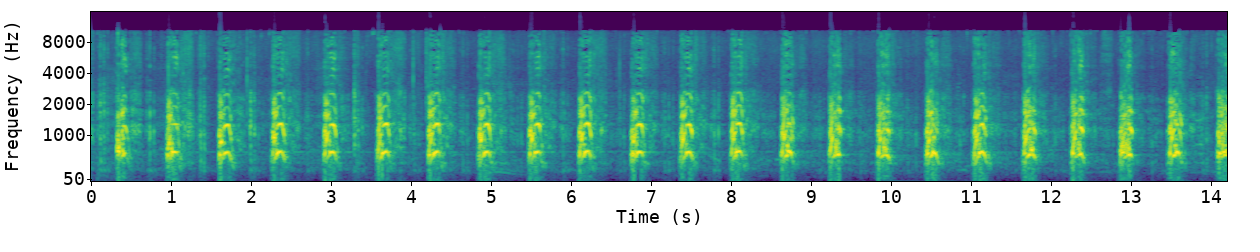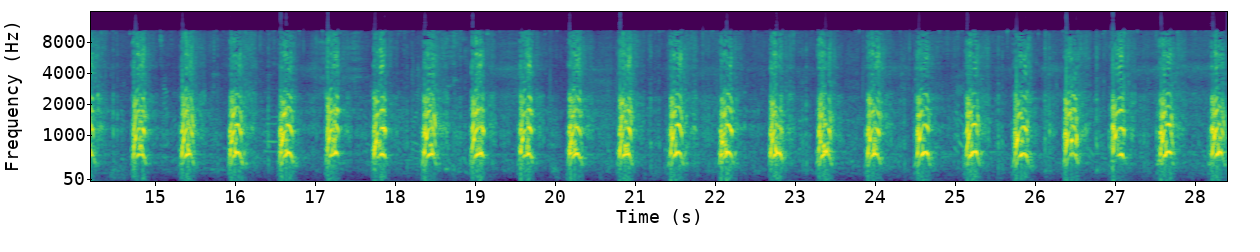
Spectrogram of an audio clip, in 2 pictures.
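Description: Belgian Malinois barking continuously at the decoy in the hiding blind, the hold-and-bark of an IPO protection routine. The barks are evenly spaced, about three every two seconds, with no let-up.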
